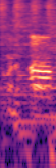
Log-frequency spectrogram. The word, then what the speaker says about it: Quinnipiac: how to pronounce Quinnipiac. it. Yes. Yes, Quinnipiac.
